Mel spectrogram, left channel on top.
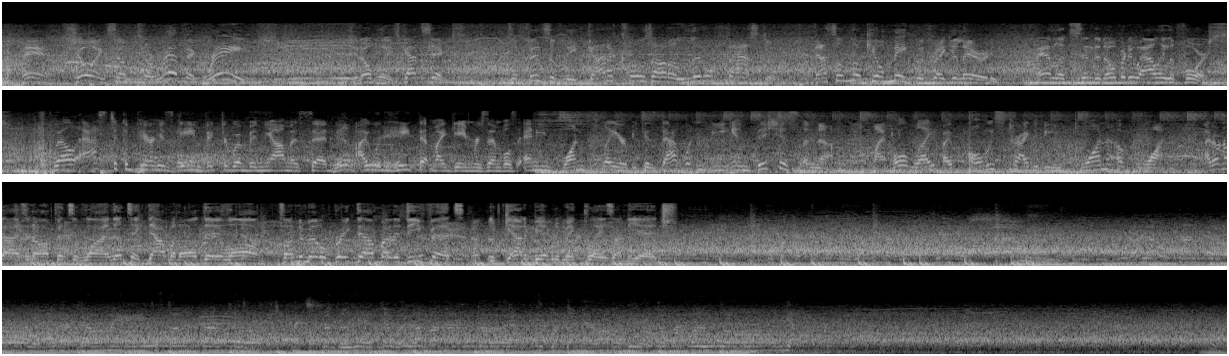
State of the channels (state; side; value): different; both; correlation 0.00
